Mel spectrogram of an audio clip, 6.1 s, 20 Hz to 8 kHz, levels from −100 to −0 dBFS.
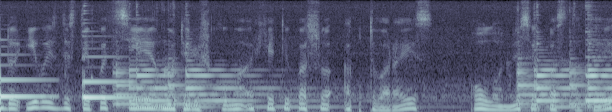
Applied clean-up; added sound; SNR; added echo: none; Acoustic guitar; -3 dB; none.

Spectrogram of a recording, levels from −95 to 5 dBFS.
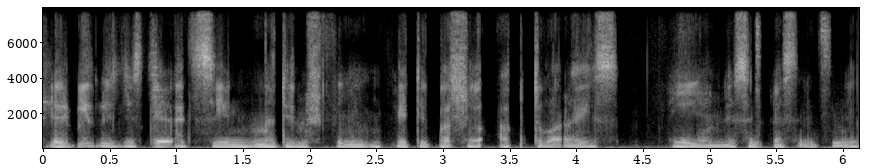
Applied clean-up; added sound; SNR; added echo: neural diffusion model UNIVERSE++.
